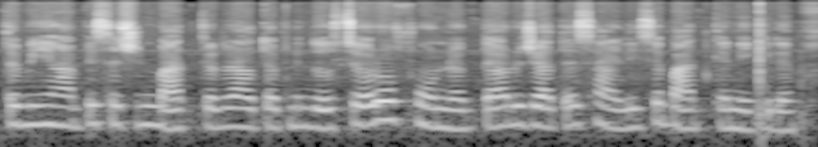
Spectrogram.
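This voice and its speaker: A woman's voice: medium pitch, level tone, warm tone, slight background noise. A woman narrating a casual retelling of a TV serial episode, reading every character's lines herself. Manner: rapid, reads every character's lines plainly.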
